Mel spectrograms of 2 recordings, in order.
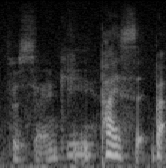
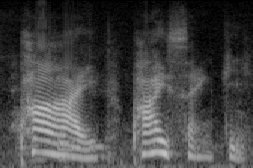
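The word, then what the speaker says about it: pysanky: And you also will get in it the directions for our, and how do you pronounce it? Pasanki? With it, somebody said P-Y. It's like pie Sanky.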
